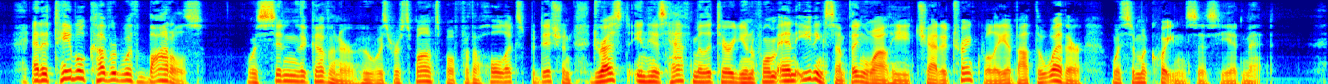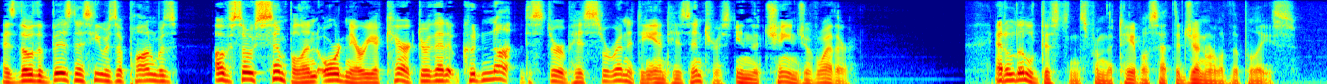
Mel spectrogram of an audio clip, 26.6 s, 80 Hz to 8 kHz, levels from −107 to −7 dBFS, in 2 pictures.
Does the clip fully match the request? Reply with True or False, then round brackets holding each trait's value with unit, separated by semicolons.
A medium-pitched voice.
False (130 Hz)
